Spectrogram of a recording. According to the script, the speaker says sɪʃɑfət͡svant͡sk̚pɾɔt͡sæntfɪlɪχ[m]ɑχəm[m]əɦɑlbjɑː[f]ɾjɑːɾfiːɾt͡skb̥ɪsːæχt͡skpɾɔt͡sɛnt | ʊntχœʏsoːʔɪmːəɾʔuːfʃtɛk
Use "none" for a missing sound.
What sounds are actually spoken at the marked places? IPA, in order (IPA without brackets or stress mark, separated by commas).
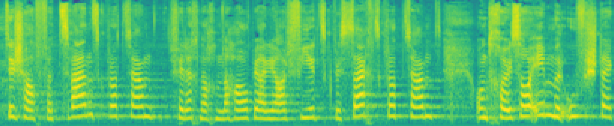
n, n, none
